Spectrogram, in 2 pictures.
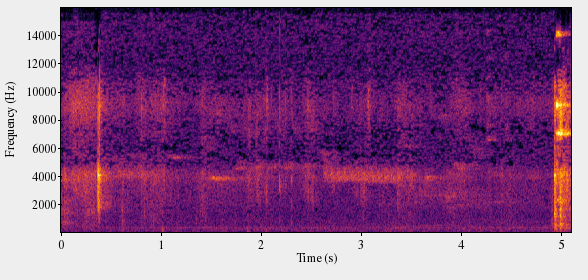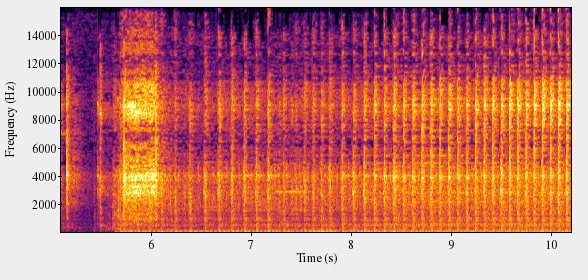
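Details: Suzuki AP50 two-stroke after carb clean, refitted with air box: a few clunks then catches and settles to an even buzzing run, picking up cleanly when revved; runs better once choke sorted itself out.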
